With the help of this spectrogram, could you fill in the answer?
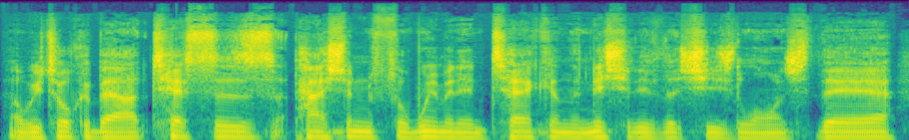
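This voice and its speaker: A man hosts a podcast in an upbeat, measured way. His voice sits somewhat low. The sound is close and dry, with almost no room in it. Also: little pitch movement, no room sound. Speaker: podcast host. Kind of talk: scripted podcast intro and interview questions.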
